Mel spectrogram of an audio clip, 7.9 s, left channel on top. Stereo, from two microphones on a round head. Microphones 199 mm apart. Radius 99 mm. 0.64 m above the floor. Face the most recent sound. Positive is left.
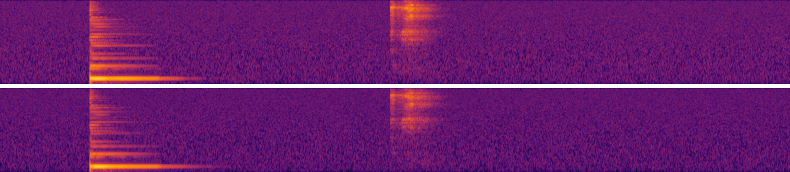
turn(degrees=15)  # may be behind; listen again after turning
